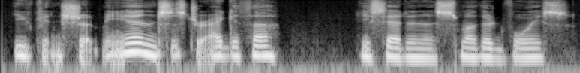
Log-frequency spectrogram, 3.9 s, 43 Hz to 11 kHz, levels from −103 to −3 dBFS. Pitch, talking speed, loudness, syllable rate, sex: 155 Hz, 200 wpm, -19 LUFS, 6.0 syllables/s, female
